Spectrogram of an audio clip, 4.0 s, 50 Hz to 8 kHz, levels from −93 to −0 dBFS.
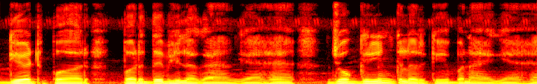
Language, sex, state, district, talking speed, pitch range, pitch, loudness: Hindi, male, Jharkhand, Garhwa, 205 wpm, 110-140 Hz, 120 Hz, -17 LUFS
